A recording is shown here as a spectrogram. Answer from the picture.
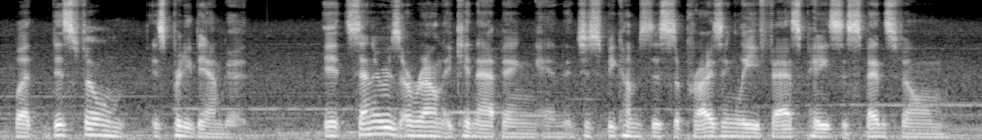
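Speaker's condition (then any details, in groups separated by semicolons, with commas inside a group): No condition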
